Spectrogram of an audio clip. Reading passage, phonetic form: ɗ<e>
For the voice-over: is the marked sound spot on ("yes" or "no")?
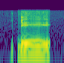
yes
